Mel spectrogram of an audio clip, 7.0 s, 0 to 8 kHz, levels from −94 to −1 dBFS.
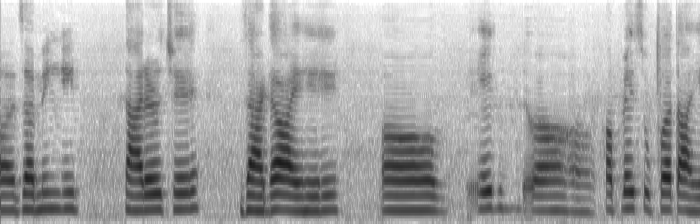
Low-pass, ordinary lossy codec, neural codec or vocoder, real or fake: none; none; codec, 16 kHz, 0.8 kbps, ZipCodec; fake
